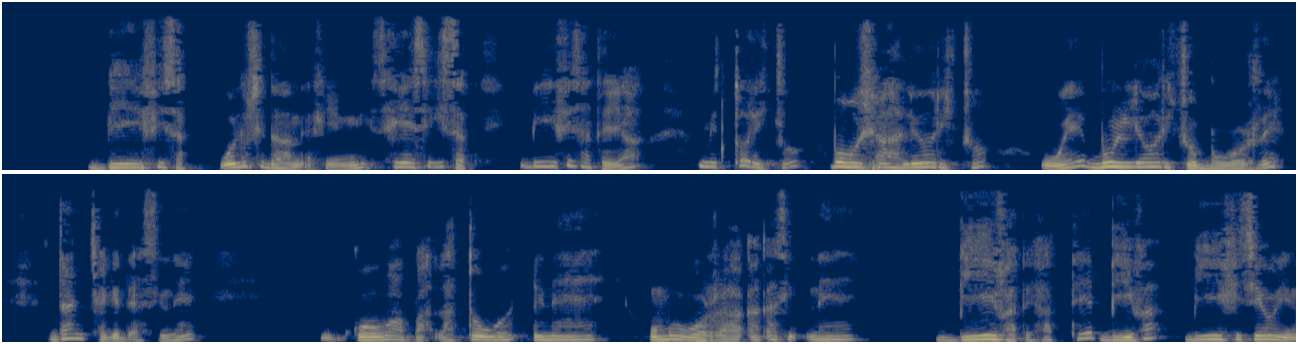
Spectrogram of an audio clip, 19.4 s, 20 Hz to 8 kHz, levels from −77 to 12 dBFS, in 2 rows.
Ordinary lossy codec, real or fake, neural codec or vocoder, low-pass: MP3, 32 kbps; fake; codec, 16 kHz, 4 kbps, X-Codec, WavLM features, trained on Multilingual LibriSpeech; 7.2 kHz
